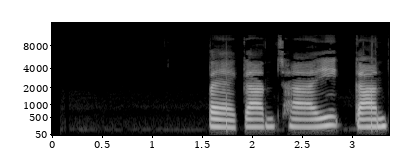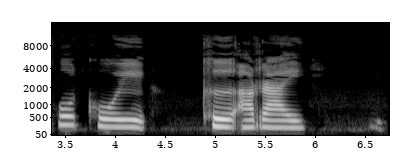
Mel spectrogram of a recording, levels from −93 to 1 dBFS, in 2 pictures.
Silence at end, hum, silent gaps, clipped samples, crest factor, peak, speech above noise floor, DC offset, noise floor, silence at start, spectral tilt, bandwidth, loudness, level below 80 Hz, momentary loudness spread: 0.1 s; none; none; under 0.1%; 20 dB; -6 dBFS; 54 dB; under 0.1%; -78 dBFS; 1.55 s; -6.5 dB/octave; 10.5 kHz; -24 LUFS; -78 dBFS; 10 LU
